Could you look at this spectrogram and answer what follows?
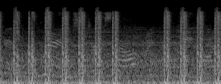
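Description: Rapid automatic gunfire from GTA San Andreas Definitive Edition, a dense stream of sharp shots in quick rhythmic bursts with a brief pause midway, loud and close, over a faint game background.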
